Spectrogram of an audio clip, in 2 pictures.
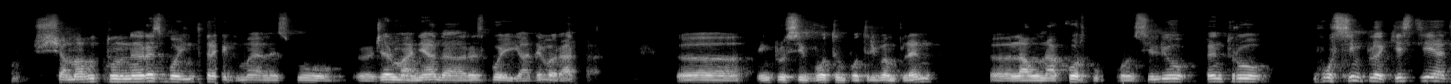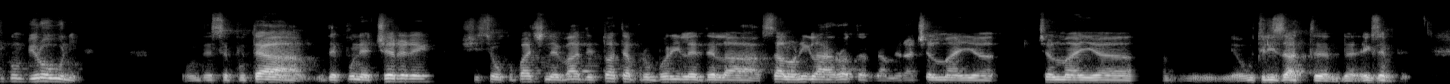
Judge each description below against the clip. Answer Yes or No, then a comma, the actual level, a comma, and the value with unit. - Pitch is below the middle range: Yes, low, 110 Hz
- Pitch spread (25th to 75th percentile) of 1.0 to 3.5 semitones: No, average, 4.1 semitones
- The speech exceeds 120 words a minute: No, slow, 115 wpm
